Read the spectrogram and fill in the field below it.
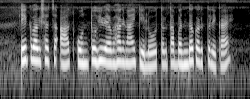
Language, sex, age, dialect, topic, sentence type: Marathi, female, 18-24, Southern Konkan, banking, question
